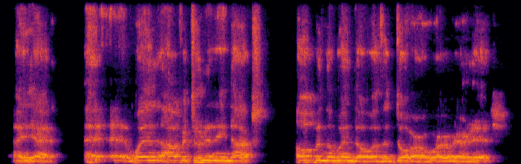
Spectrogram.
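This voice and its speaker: With audible room echo, a man speaks at a moderate pace and medium pitch. His loudness stays very even and his pitch varies in an ordinary way. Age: 90s. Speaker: retired entrepreneur. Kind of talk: interview. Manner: halting, many fillers.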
